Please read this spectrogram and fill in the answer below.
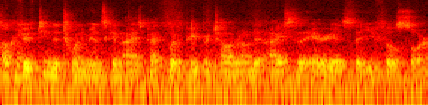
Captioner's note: none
